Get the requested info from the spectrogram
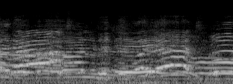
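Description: Several women wailing and lamenting in mourning, their voices overlapping in long, wavering held notes.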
